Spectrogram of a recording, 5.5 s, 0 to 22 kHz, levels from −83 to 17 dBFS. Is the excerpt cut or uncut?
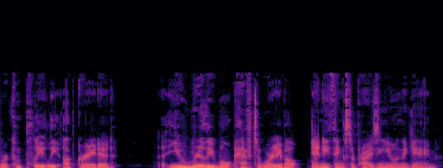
uncut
